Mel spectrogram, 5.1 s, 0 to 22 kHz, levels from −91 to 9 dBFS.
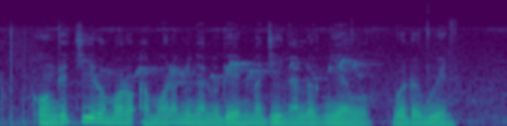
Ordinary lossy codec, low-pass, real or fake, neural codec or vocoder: none; 19.8 kHz; real; none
